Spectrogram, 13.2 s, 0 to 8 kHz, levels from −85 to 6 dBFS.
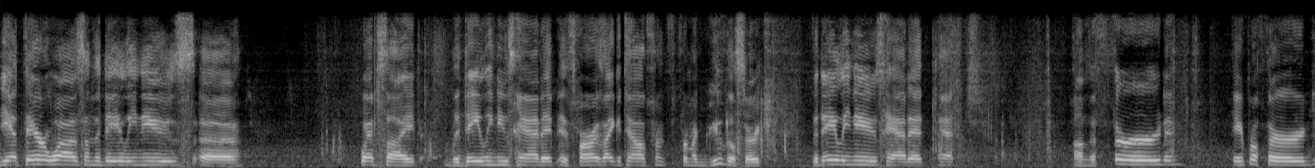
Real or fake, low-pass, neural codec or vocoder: fake; 7.2 kHz; codec, 44.1 kHz, 7.8 kbps, Pupu-Codec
